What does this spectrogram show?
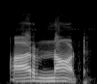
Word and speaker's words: R0: पुनरुत्पादक संख्या यानी रिप्रोडक्शन नंबर यानी RO, जिसका उच्चारण R0, ठीक है, R0 के रूप में किया जाता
